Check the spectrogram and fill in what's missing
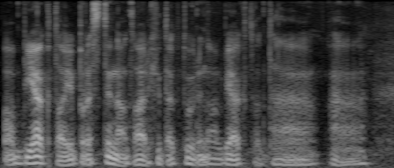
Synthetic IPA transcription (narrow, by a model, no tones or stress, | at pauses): ɔːbʲjɛkt̪oːɪpɾɐsʲt̪ʲɪnʲo̰ːt̪oːɐɾʲxʲɪt̪ʲɛkt̪uːɾʲɪnʲoːbʲjɛkt̪o̰ːt̪ɑ̰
